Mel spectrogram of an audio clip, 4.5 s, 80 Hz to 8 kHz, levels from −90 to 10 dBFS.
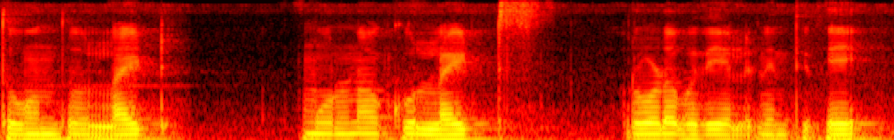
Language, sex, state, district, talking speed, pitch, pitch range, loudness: Kannada, male, Karnataka, Koppal, 120 wpm, 110 Hz, 105-115 Hz, -18 LUFS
